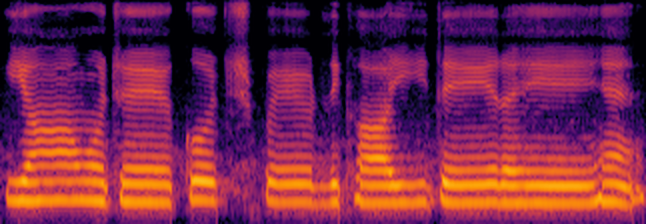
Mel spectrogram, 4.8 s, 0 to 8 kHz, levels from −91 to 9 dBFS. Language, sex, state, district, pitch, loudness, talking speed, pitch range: Hindi, female, Madhya Pradesh, Katni, 200 Hz, -14 LUFS, 100 wpm, 195-215 Hz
